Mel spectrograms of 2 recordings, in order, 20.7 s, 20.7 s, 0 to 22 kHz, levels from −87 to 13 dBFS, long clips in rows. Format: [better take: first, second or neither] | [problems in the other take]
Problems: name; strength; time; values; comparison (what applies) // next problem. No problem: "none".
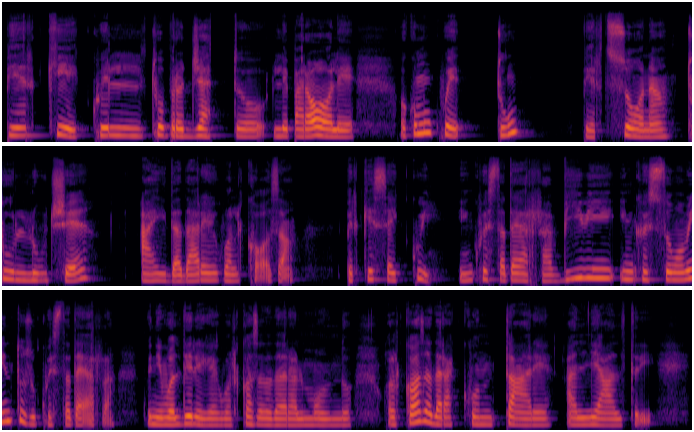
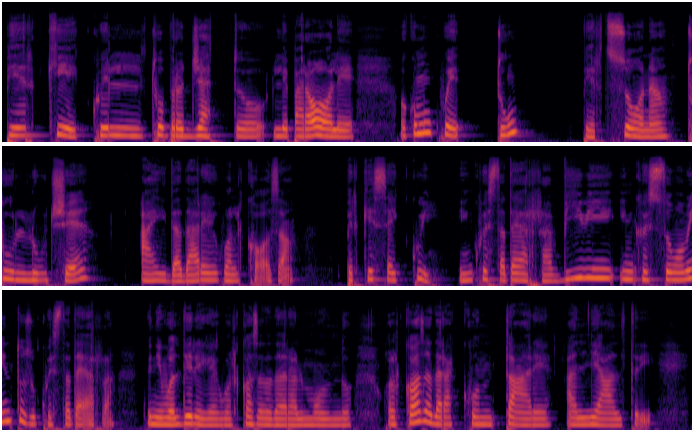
second | thin; very slightly; fading below 300 Hz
